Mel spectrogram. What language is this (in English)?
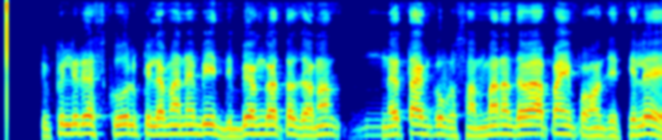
Odia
